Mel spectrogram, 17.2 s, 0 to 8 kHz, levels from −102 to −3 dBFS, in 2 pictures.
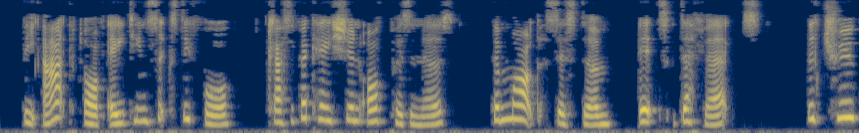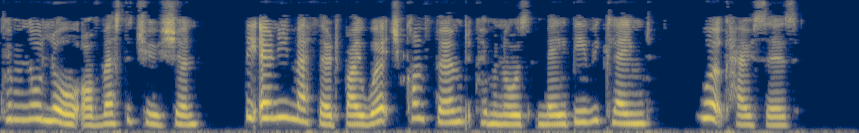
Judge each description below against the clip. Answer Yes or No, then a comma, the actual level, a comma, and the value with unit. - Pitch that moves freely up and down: Yes, wide, 5.9 semitones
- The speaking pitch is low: No, high, 245 Hz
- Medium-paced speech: No, slow, 100 wpm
